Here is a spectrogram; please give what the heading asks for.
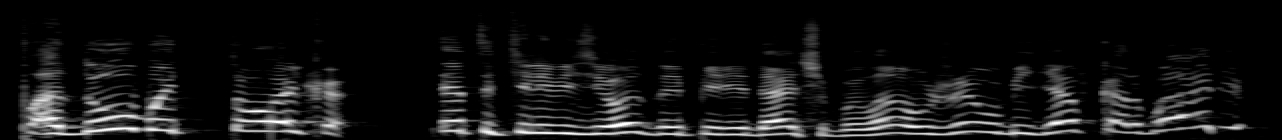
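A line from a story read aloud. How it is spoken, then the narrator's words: Sobbing. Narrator (Russian): всхлипывая, сказала Фрёкенбок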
